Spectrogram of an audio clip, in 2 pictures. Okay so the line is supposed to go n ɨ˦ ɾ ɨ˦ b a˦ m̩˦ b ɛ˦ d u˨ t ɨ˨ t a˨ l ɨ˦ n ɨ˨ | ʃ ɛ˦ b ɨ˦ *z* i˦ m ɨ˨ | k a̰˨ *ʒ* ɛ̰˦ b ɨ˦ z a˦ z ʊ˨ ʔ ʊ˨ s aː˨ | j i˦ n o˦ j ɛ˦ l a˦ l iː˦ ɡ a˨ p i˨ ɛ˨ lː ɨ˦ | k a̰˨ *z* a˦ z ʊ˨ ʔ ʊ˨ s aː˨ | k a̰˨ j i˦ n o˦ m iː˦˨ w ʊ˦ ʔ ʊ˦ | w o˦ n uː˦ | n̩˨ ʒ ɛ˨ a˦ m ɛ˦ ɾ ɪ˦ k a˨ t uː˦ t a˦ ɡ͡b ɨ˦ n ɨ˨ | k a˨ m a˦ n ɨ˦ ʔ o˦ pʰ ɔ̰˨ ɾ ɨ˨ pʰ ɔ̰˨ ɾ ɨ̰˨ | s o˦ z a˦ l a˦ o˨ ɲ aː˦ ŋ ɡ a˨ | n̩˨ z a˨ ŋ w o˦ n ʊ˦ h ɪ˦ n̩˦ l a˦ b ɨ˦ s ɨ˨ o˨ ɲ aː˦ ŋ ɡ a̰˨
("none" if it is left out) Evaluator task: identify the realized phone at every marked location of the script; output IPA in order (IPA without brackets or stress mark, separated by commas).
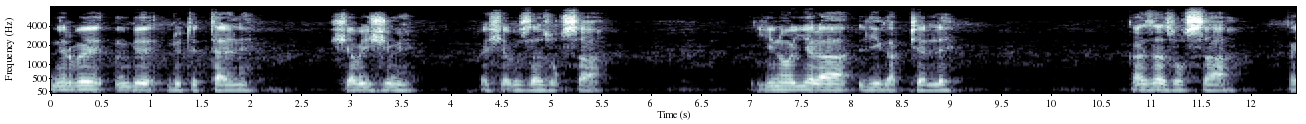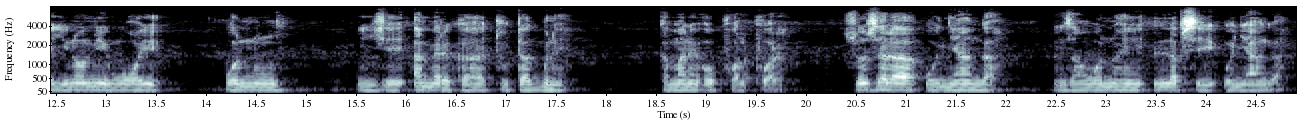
ʒ, ʃ, z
